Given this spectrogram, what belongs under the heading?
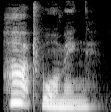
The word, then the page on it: heartwarming: British English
